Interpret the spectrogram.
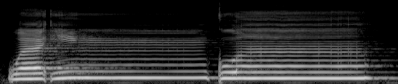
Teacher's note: Maka bunyi nunnya samar-samar, siap-siap menuju makhraj huruf kaf disertai dengung. Nah, karena kaf ini makhrajnya jauh dari nun, maka bunyi dengungnya besar. Suara masuk hidung banyak. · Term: ikhfa ab'ad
